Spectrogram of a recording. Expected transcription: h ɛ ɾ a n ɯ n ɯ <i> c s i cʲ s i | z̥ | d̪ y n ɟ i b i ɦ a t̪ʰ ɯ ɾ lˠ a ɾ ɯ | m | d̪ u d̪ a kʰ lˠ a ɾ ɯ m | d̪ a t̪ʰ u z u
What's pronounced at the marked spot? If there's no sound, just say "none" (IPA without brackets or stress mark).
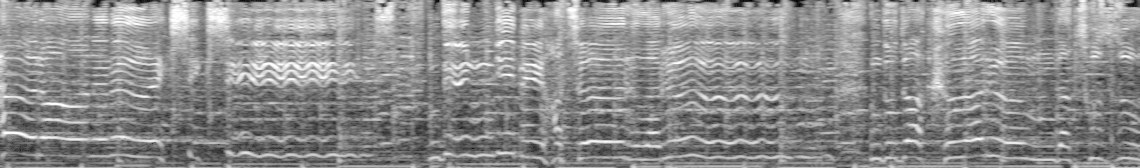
ɛ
